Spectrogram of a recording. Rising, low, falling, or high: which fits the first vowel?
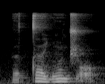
low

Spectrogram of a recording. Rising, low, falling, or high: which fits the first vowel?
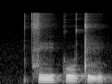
low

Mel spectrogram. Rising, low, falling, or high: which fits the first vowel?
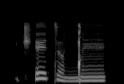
high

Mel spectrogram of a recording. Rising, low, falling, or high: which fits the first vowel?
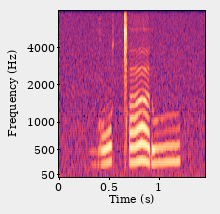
rising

